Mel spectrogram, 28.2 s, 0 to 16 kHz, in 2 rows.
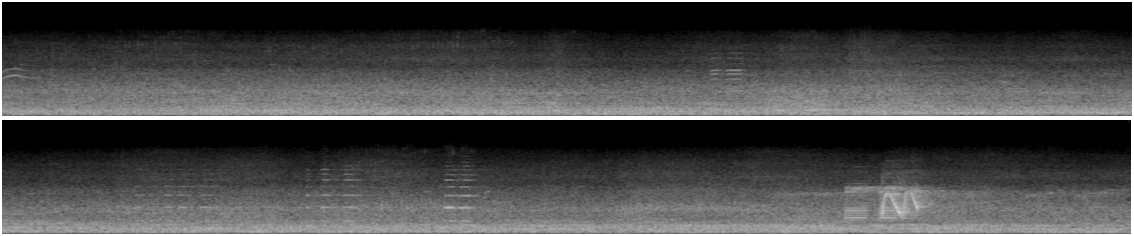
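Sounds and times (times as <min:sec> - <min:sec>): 
steady low roar of city traffic heard while biking: 0:00.0 - 0:28.2
faint sirens: 0:23.5 - 0:28.2.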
